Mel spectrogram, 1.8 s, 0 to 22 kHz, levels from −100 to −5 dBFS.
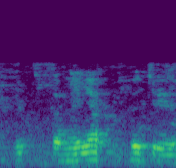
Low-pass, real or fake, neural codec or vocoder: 5.4 kHz; real; none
